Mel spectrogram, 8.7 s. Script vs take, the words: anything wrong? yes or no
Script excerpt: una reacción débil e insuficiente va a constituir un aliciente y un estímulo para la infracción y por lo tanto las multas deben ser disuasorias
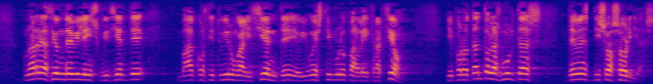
yes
